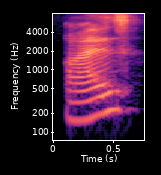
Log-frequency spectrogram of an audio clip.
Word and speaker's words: eyes: Eyes, I have a weak S or a Z and a long vowel.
